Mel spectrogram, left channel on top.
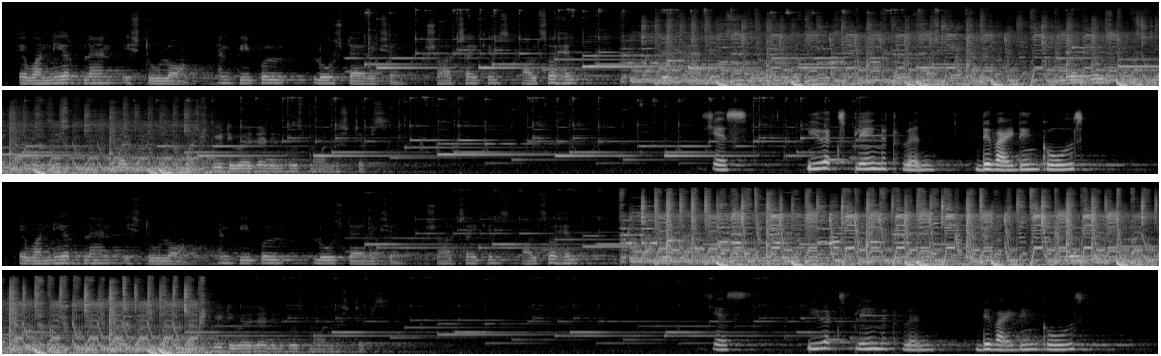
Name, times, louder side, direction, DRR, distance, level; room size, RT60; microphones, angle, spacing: voice 1, 0.2-2.9 3.1-5.8 6.6-9.9 10.6-12.2 12.6-12.9 13.4-15.4, left 2 dB, 30° left, 10 dB, 0.8 m, -33 dB
sound 1, 3.4-20.4, left 8 dB, 55° left, 1.1 m, -39 dB
sound 2, 6.2-13.6, right 4 dB, 60° right, 1.1 m, -24 dB
voice 2, 18.6-19.0 19.6-20.9 21.3-22.4, left 5 dB, 85° left, 18 dB, 0.5 m, -25 dB
28.5 x 27.0 x 6.0 m, 2.4 s
head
